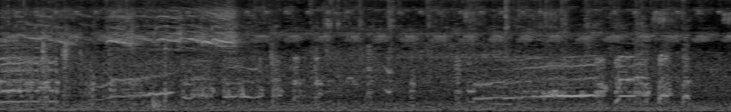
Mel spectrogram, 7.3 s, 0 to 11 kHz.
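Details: Backyard flock on September 20, 2024, with a chain of short harmonic clucks and squawks, some drawn out and level, over persistent low rumble and a faint high hum.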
